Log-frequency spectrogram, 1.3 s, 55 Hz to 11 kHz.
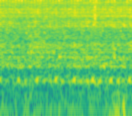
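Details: Peugeot 406 V6 idling after repair of an engine oil leak, oil not yet fully warm: a steady, even hum with no knocks, misses or ticks. The engine is running smoothly.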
